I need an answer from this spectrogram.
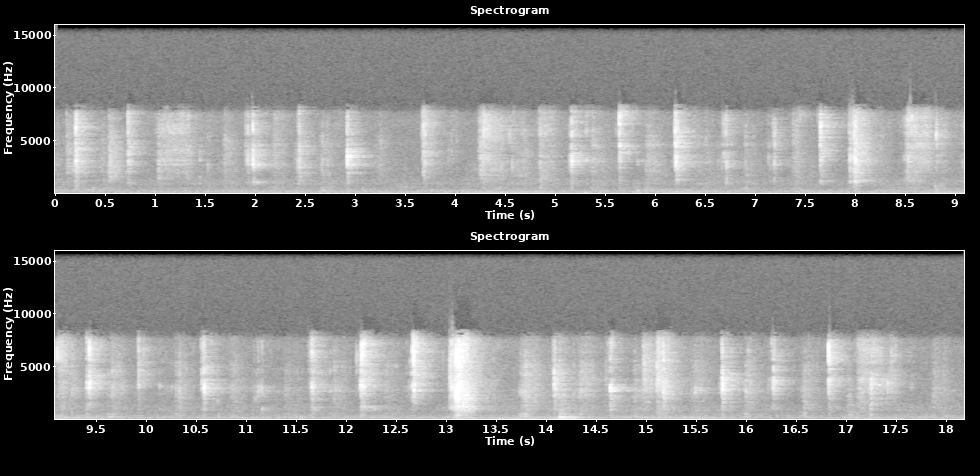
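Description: Close-up chewing of raw vegetables: many short, irregular crisp crunches with the mouth closed, one louder crunch about three-quarters of the way through.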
